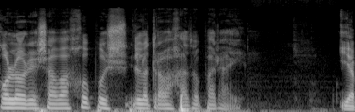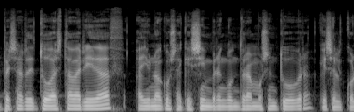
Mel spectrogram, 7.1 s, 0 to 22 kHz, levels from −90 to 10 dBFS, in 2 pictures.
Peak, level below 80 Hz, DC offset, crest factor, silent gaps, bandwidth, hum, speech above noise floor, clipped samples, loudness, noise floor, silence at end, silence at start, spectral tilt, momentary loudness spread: 0 dBFS; -32 dBFS; under 0.1%; 20 dB; none; 14.5 kHz; none; 31 dB; under 0.1%; -19 LUFS; -49 dBFS; 0 s; 0 s; -5.5 dB/octave; 7 LU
